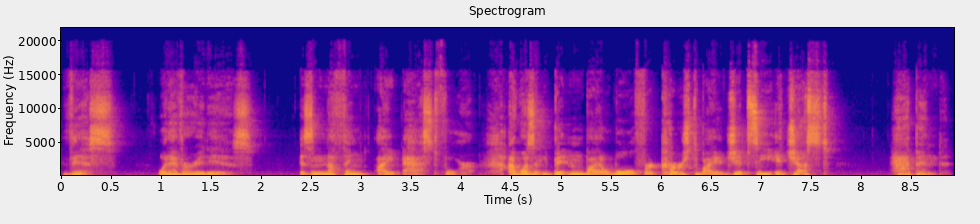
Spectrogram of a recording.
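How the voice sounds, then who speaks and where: A man's voice: high-pitched, sing-song, unhurried, pitched above the performer's own voice. A man voicing a petulant, self-righteous small-town reverend with a beast inside, preaching his own excuses in an indignant, brooding way for a horror audio drama. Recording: music behind the voice.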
